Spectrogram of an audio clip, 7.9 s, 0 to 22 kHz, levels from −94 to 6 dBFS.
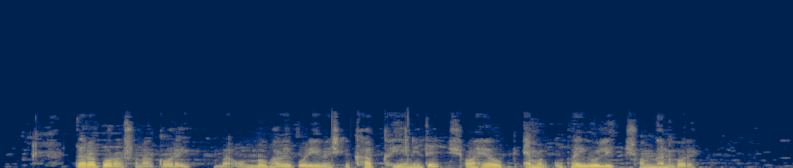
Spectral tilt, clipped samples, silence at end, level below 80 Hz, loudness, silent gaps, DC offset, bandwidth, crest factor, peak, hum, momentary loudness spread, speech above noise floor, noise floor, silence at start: -9.5 dB/octave; under 0.1%; 1 s; -58 dBFS; -19 LUFS; none; under 0.1%; 6.4 kHz; 18 dB; -2 dBFS; none; 10 LU; 45 dB; -63 dBFS; 0.75 s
